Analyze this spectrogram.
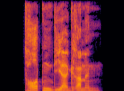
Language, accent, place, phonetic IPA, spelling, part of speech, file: German, Germany, Berlin, [ˈtɔʁtn̩diaˌɡʁamən], Tortendiagrammen, noun, De-Tortendiagrammen.ogg
- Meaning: dative plural of Tortendiagramm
